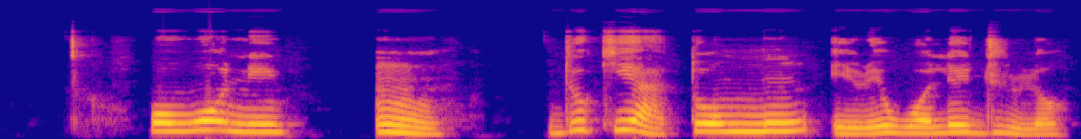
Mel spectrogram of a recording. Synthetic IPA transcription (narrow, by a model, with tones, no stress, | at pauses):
o˧wo˦nĩ˧˦˨ | du˦ki˦a˦˨to˦mũ˦e˨ɾe˨˦wɔ˧le˦d͡ʒu˦˨lɔ˧˦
